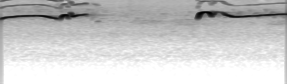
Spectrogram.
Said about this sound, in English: Dear Wood Pee-wee, thanks so much for bringing a bit of mystery to my backyard. There's something so tropical about having you in my little South Carolina acreage.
